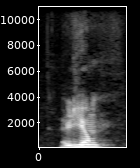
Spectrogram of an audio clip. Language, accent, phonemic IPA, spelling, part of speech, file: French, France, /ljɔ̃/, Lion, proper noun, LL-Q150 (fra)-Lion.wav
- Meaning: 1. Leo (constellation) 2. Leo (star sign)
